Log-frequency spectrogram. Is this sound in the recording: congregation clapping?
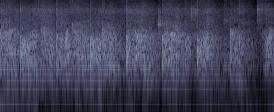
yes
